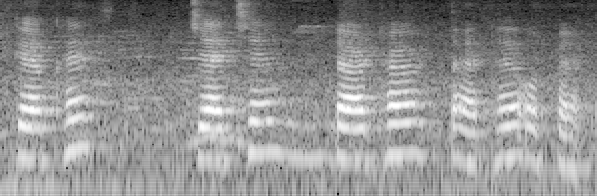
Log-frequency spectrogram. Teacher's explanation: प्रत्येक वर्ग के प्रथम और द्वितीय वर्ण यानी क, ख, च, छ, ट, ठ, त, थ और प, फ, ये आता है हमारा अघोष में।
